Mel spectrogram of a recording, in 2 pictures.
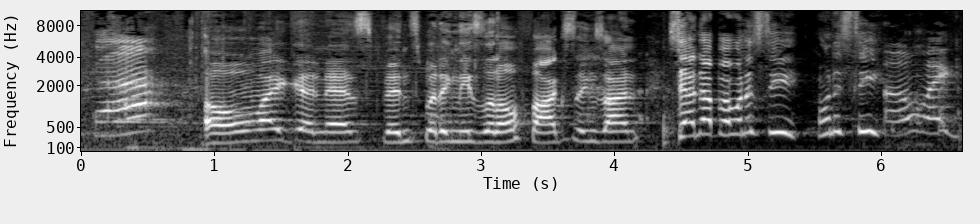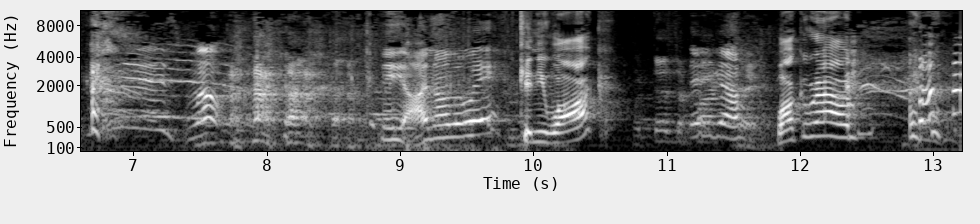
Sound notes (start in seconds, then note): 7.6 laughter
